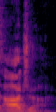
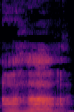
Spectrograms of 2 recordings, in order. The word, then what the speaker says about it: Aja: pronounce it you know he's French right shouldn't that J sound like an H so he's Alexandra aha yeah plus you get to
